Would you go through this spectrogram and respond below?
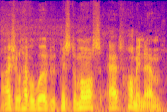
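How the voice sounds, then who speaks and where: An actor playing a brisk, sardonic, superior British surgeon in a radio drama, with a dry lecturing manner. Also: male voice, medium pitch, animated, slight background noise, close to an everyday voice. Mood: brisk, sarcastic.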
